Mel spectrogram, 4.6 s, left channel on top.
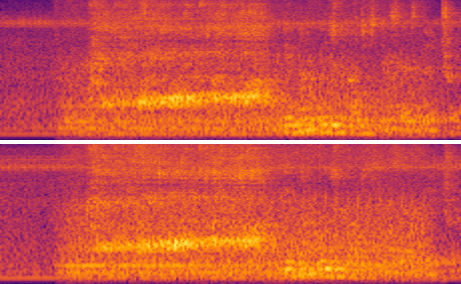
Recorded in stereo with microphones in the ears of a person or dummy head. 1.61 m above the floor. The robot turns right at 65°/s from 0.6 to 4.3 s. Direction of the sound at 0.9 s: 145° right.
